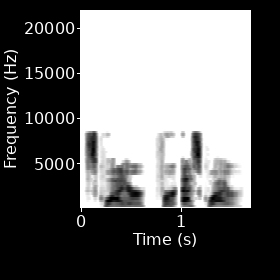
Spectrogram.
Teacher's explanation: The gradual disappearance of an initial, usually unstressed, vowel or syllable as in, squire, for, esquire.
